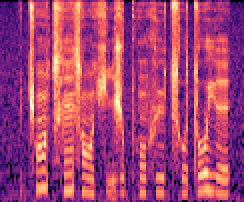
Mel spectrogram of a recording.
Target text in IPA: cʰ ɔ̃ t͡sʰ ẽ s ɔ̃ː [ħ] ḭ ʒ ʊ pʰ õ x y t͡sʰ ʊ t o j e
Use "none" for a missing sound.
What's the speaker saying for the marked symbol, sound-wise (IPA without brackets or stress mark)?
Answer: ç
